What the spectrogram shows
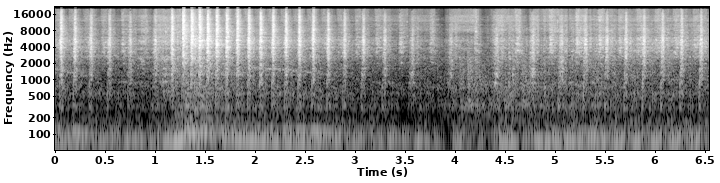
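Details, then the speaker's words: Canadian GMC 9434 1-ton truck V8 at first start, one spark plug left out; lumpy uneven idle with a rattly skip each cycle, running on seven cylinders. "We left the spark plug in. Oh fuck, that'll be. She's running on 7."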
